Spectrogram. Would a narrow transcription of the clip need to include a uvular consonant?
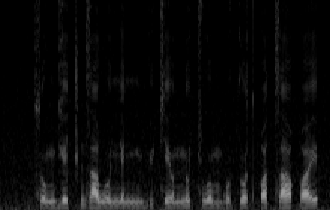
yes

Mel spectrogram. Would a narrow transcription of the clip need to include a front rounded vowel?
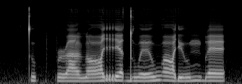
no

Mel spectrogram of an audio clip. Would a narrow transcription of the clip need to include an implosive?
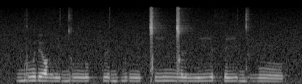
yes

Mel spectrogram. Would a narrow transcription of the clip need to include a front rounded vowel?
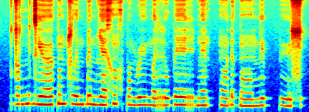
yes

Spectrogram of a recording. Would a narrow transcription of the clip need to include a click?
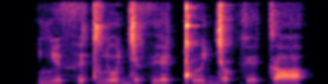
yes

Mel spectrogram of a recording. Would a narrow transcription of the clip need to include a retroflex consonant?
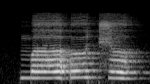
no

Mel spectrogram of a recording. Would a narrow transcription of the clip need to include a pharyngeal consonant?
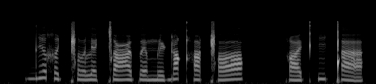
yes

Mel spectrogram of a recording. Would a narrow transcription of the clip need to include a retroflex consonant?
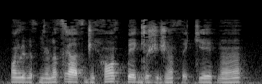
yes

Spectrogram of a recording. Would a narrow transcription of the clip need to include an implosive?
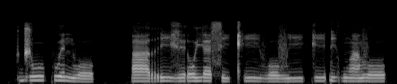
yes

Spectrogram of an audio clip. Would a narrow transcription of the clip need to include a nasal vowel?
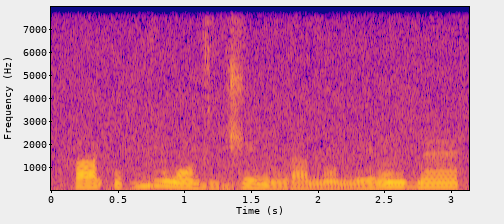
yes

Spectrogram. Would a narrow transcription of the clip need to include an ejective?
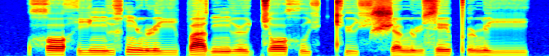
yes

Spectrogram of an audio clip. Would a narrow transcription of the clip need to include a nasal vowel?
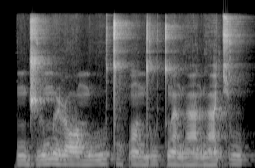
yes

